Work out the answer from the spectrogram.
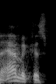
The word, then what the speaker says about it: amicus: I call it an amicus brief, but you had a different pronunciation. Amicus. I think it's because I was a Latin student.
